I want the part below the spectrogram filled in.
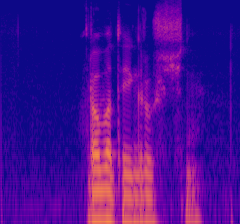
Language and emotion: Russian, neutral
